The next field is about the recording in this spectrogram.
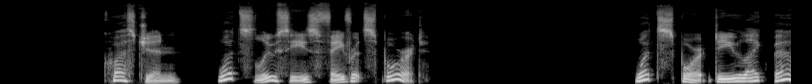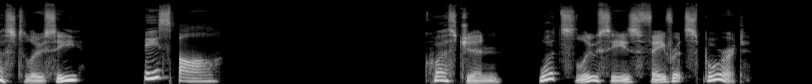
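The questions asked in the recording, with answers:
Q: What's Lucy's favorite sport?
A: Baseball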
